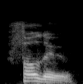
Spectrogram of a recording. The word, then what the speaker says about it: Foghladha: Oh, and it's Folu, by the way. Falu. No, I'm saying it right. You're saying it wrong.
